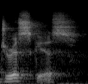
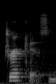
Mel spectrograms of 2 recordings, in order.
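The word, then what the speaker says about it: Dricus: I just realized this I've been saying trick is his name wrong the entire time it's not driscus which I thought it was it's trickus d-r-i-c-u-s my mistake Mr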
